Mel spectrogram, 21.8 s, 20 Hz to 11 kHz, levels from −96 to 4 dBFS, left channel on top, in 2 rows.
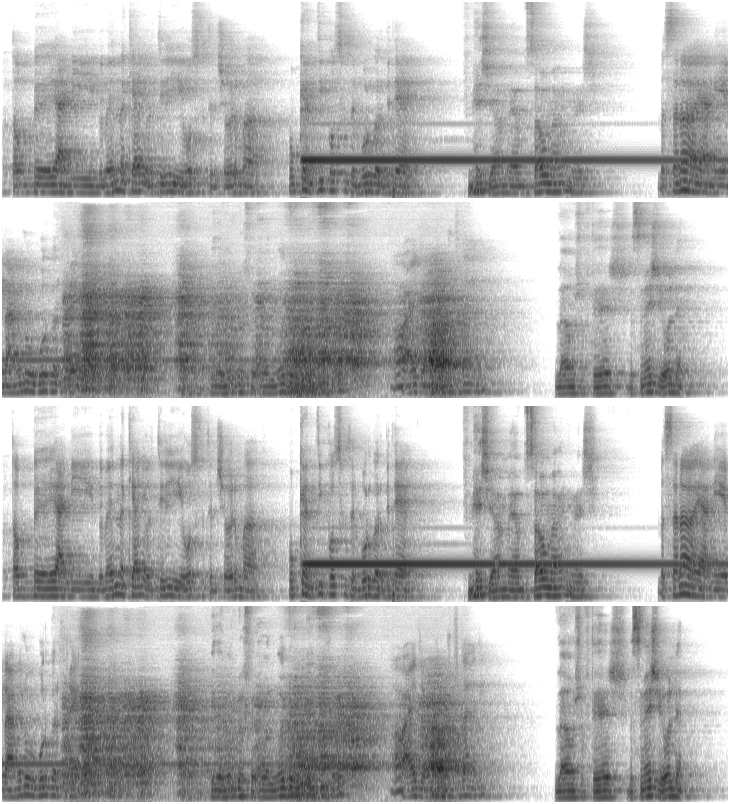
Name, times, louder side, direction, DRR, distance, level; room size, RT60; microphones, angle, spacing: voice 1, 0.2-3.8 4.3-6.2 9.8-12.3 16.7-18.1, right 2 dB, 60° right, 0.8 m, -26 dB
sound 1, 4.5-15.4, right 2 dB, 50° left, 2.0 m, -25 dB
voice 2, 7.0-8.9 14.0-16.1 19.2-21.1, right 5 dB, 40° right, 0.3 m, -25 dB
sound 2, 11.8-13.1 13.5-14.4 14.7-17.6, equal, 80° right, 3.6 m, -21 dB
17.5 x 6.9 x 2.6 m
head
